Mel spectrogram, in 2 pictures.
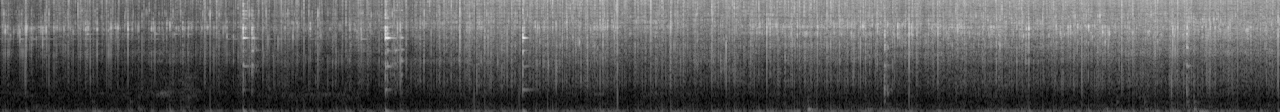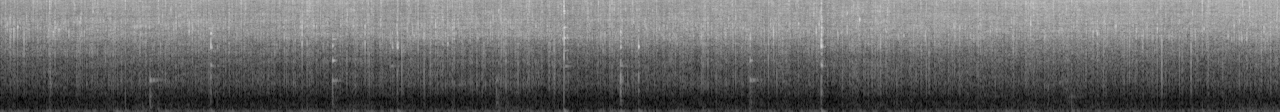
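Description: Tofu and tempeh steaks in marinade sizzle steadily on a grill, a continuous hissing fry with occasional small pops, moderately close and alone without talk.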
